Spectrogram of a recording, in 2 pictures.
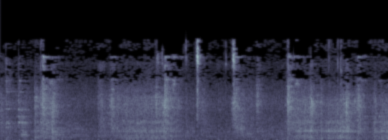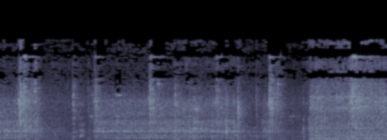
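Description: A steel chain clinks and rattles against a metal billet.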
